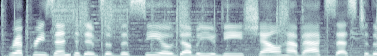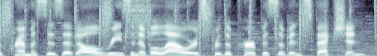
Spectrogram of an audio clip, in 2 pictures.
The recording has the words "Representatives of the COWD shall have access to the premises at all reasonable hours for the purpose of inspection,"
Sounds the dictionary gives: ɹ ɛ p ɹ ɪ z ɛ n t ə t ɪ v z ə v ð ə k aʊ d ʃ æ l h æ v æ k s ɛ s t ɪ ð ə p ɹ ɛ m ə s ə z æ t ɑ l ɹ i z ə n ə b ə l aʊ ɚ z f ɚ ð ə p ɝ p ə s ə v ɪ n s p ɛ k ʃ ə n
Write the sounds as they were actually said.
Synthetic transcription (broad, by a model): ɹ ɛ p ɹ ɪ z ɛ n t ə t ɪ v z ə v ð ə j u d ʃ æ l h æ v æ k s ɛ s t ɪ ð ə p ɹ ɛ m ə s ə z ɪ t ɑ l ɹ i z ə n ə b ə l aʊ ɚ z f ɚ ð ə p ɝ p ə s ə v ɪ n s p ɛ k ʃ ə n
